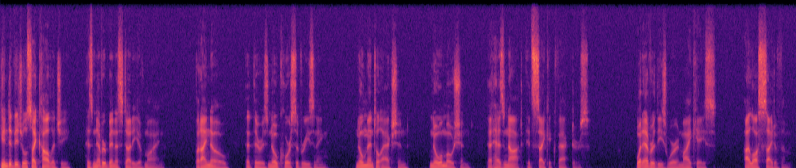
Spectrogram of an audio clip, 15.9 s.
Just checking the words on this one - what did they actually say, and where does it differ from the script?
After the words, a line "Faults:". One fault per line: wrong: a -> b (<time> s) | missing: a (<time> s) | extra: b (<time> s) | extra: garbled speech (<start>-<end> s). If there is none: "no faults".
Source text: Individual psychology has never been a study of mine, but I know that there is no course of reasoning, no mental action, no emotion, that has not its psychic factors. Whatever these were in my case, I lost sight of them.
Individual psychology has never been a study of mine, but I know that there is no course of reasoning, no mental action, no emotion, that has not its psychic factors. Whatever these were in my case, I lost sight of them.
Faults:
no faults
